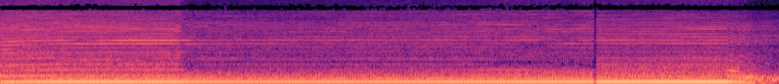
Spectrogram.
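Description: The air compressor's engine running steadily at idle with a deep, even hum, on test after work on its burnt wiring loom. A click sounds about seven seconds in. The engine is shut off near the end and winds down to a stop.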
